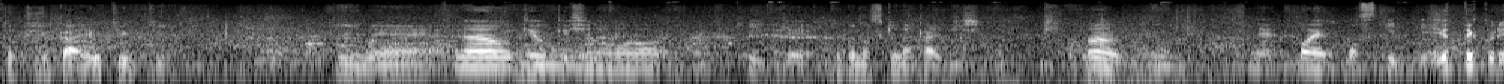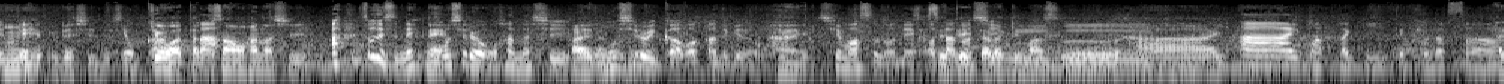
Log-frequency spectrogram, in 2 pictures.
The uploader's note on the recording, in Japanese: 収録日: 2017年6月28日 (雨) 収録場所: 上野公園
